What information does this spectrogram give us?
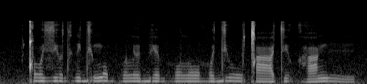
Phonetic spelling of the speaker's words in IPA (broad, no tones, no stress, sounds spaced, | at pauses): ǃ ʊː zʲ ʊ dʱ i dʲ ɔ ŋ o bʱ ʊ l ɪ bʲ ɛ bʱ o l o ɦ ʊ dʲ uː ǀ aː tʲ o ɡʱ a ŋ iː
